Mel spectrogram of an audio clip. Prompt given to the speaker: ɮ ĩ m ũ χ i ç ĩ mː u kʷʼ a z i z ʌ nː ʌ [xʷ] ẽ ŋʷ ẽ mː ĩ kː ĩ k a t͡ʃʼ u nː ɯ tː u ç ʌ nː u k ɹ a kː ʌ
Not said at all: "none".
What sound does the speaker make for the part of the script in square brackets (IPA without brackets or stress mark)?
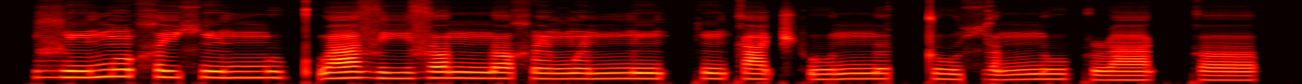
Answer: χ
